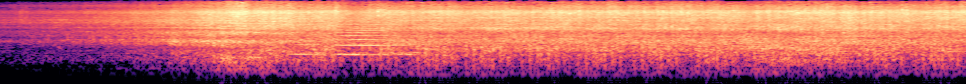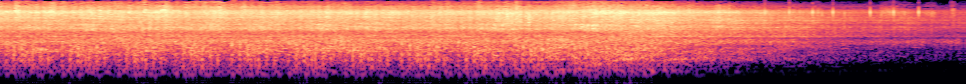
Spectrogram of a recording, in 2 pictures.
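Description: A train approaches and runs through the station. The locomotive sounds one horn blast about five seconds in, the loudest moment. The wheels then clatter over the rails for about twenty seconds before the sound fades away.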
